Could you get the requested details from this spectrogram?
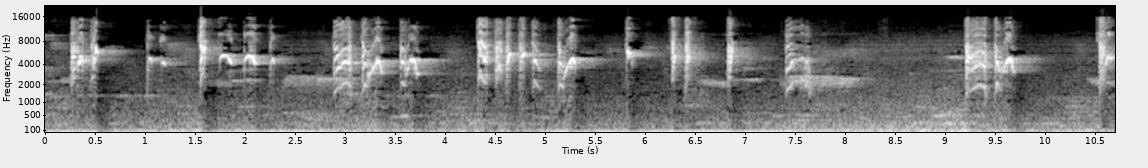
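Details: Young male Van Hasselt's sunbird as a lure for caged birds: scattered bursts of piercing high chirps and squeaky slurred notes, separated by short quiet gaps.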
